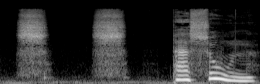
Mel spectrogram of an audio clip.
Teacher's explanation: The R and S come together as one single sound. · Term: R plus S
